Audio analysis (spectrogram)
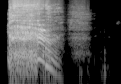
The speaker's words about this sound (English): Excuse me, I keep coughing. I got a cold.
